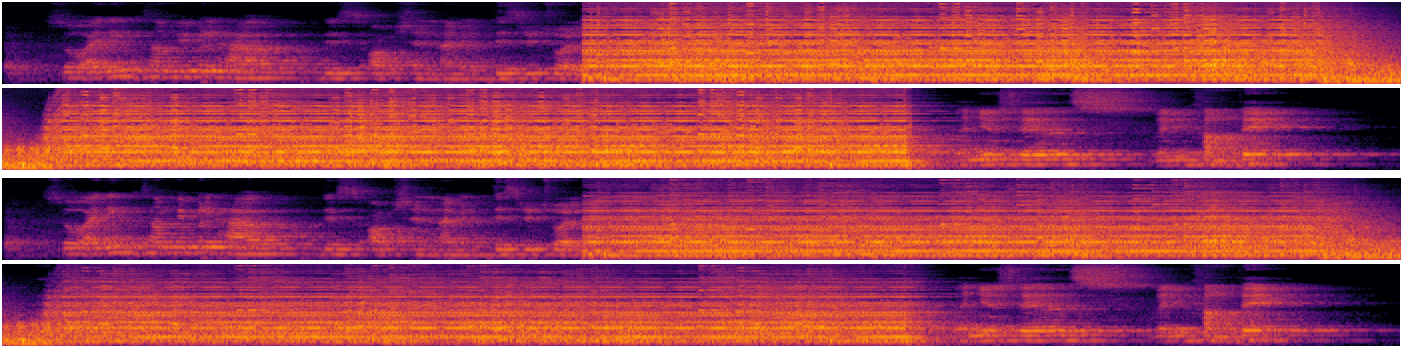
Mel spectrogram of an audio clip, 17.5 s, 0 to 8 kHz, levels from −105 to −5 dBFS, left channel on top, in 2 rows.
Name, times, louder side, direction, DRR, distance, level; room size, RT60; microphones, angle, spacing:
voice 1, 0.3-4.1 4.7-7.3 7.7-11.3 11.8-12.8, equal, 85° right, -2 dB, 3.2 m, -45 dB
sound 1, 3.6-14.4, left 5 dB, 80° left, 0.5 m, -27 dB
voice 2, 13.4-14.1 14.6-16.6, left 1 dB, 5° right, -2 dB, 2.1 m, -39 dB
9.7 x 9.4 x 6.8 m, 1.2 s
head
